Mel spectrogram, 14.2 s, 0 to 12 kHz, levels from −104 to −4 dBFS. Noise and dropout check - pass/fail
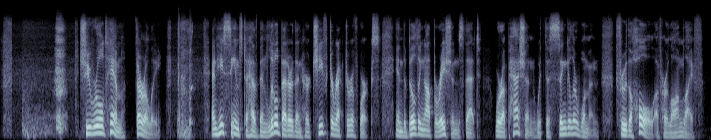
fail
